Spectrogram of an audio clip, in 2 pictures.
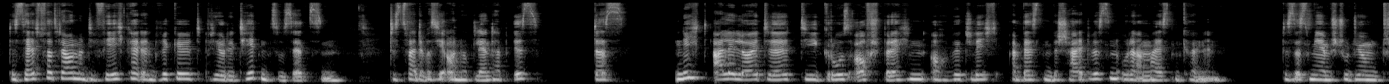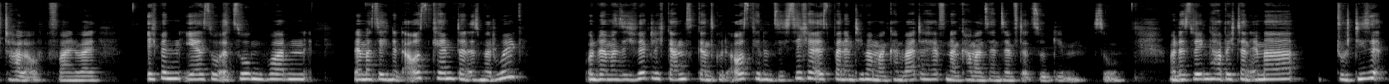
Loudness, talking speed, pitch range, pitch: -20 LUFS, 200 wpm, 210-250 Hz, 230 Hz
